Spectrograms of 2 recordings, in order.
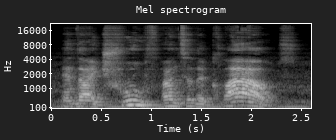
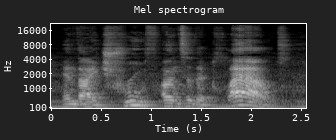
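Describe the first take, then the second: No difference in how they are said.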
